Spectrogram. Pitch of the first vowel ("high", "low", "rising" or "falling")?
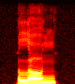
falling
